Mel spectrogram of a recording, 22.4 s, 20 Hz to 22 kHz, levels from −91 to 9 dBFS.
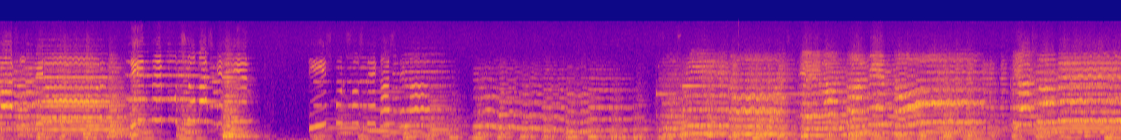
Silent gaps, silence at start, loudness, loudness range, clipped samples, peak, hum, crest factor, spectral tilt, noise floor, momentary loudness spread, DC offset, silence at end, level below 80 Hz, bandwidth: none; 0 s; -15 LUFS; 10 LU; under 0.1%; -2 dBFS; none; 14 dB; -5.5 dB/octave; -45 dBFS; 14 LU; under 0.1%; 0 s; -38 dBFS; 12 kHz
